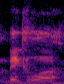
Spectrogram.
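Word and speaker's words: Mgła: The way that I've always the way that I've always heard it pronounced is meala, but I'm sure that's Yeah. Yeah, that's how I um in Polish it has a different pronunciation, but everyone else like seems to go like something like Christians like me.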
